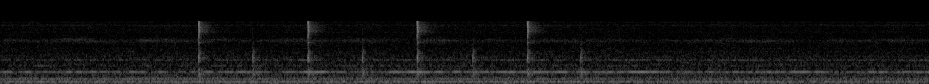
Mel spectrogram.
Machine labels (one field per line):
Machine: valve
